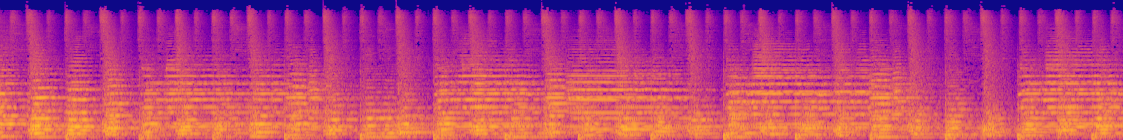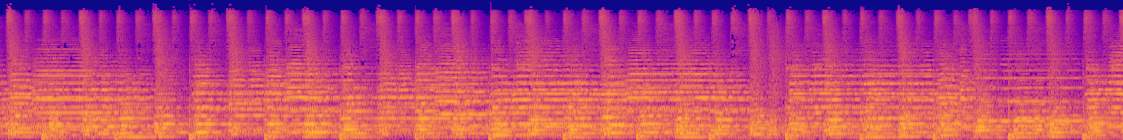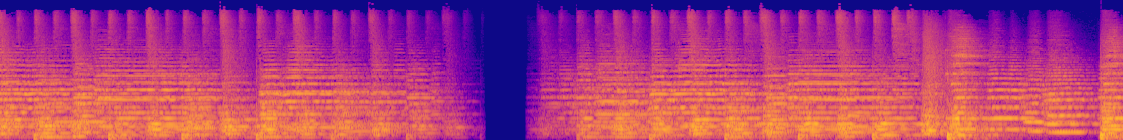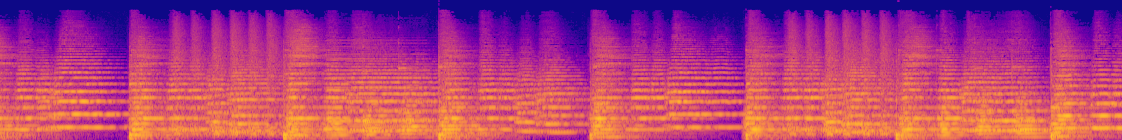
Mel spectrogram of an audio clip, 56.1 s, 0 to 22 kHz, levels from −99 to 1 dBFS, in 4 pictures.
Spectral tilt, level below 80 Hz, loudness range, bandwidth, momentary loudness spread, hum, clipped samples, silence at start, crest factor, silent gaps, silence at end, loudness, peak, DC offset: -5 dB/octave; -40 dBFS; 3 LU; 17.5 kHz; 6 LU; none; under 0.1%; 0 s; 18 dB; 34.14-34.64 s; 0 s; -19 LUFS; -2 dBFS; under 0.1%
